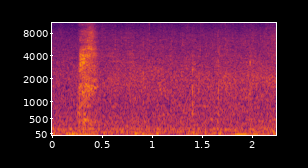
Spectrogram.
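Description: Crowd applause, an even, steady clapping noise, with a short sharper burst about a quarter second in. It is most likely a recorded applause effect played from the podcast mixer's sound pad.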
